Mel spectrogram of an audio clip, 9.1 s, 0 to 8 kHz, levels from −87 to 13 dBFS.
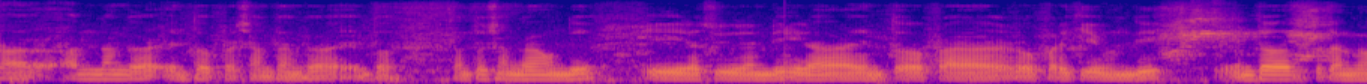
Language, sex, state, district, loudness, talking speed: Telugu, male, Andhra Pradesh, Srikakulam, -26 LUFS, 100 wpm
